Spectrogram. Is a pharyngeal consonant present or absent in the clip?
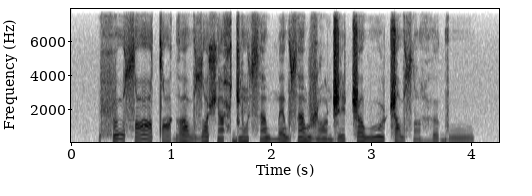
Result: present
